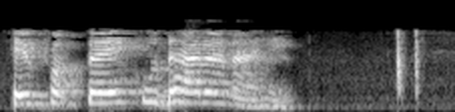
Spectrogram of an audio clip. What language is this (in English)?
Marathi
